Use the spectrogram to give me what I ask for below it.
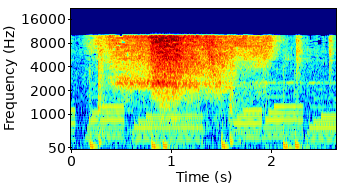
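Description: Foam sprays from a shaken aerosol can in a bright hissing burst, heard among other short tonal sounds and sharp clicks.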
